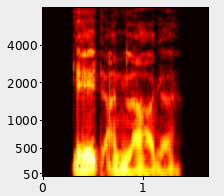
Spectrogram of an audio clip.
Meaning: investment
- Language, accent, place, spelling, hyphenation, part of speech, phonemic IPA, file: German, Germany, Berlin, Geldanlage, Geld‧an‧la‧ge, noun, /ˈɡɛltˌʔanlaːɡə/, De-Geldanlage.ogg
